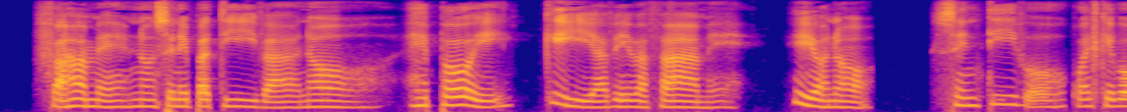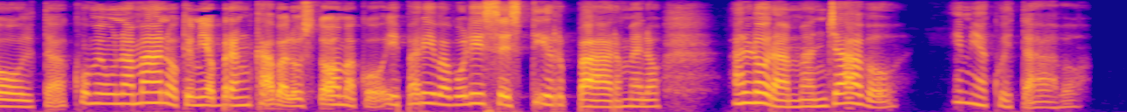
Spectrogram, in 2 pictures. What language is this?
Italian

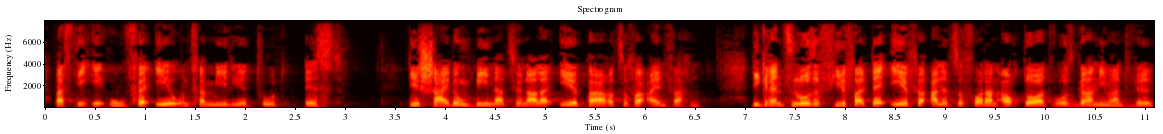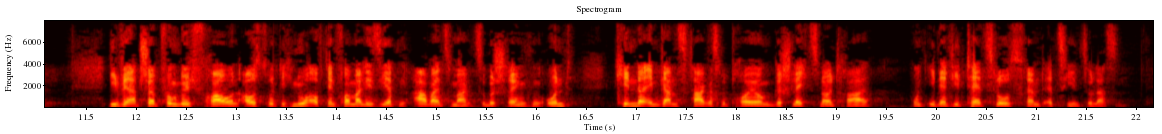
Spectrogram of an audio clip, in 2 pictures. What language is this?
German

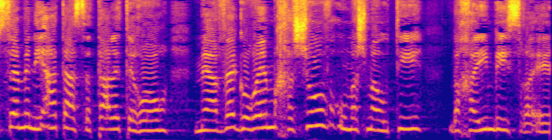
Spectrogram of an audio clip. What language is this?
Hebrew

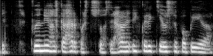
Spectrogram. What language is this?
Icelandic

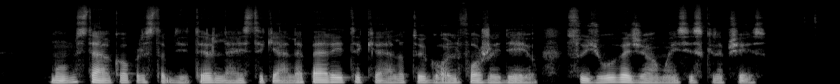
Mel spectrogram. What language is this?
Lithuanian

